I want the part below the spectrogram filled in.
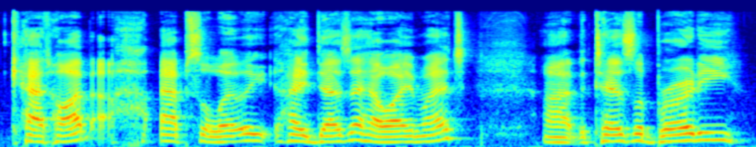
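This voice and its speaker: Streaming a racing game, a man commentates casually, rambling along and greeting his viewers. He is congested and sounds nasal, with a slightly high voice at a moderate pace.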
